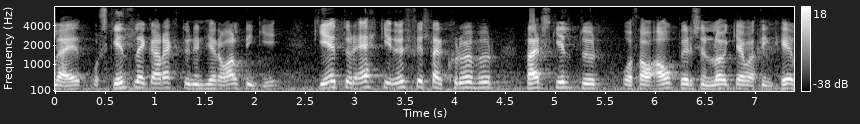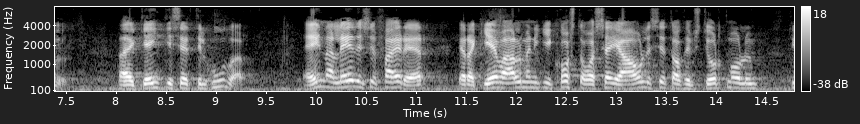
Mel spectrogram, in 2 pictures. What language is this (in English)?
Icelandic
